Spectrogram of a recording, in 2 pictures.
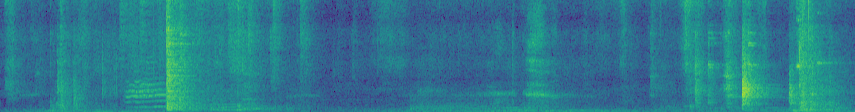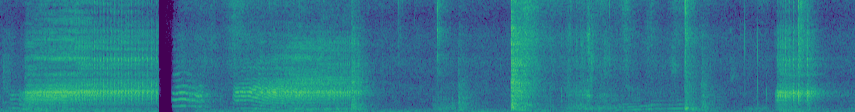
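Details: Terrier mix dog in a tantrum inside a home, giving a series of drawn-out whines and whimpers that slide up and down in pitch, several in quick runs, mixed with thumps and household knocks.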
